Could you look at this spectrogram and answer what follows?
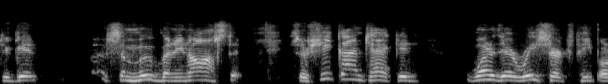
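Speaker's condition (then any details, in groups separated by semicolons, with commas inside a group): Cerebral palsy; quadriplegic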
